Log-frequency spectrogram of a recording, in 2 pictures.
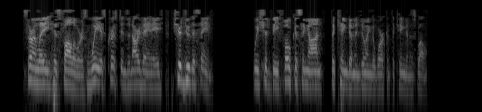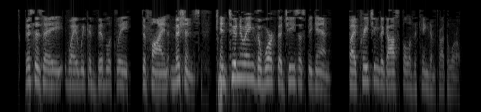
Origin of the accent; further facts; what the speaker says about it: United States; It doesn't matter that I come from America, that there are different people over in Papua New Guinea.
